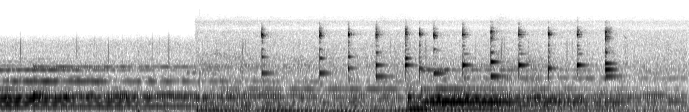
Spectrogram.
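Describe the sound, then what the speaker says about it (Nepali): A mobile phone's ringtone plays, starting with sustained electronic tones and then moving into a quick run of bright, chiming pulses in a regular rhythm, close and clear with no talking. "दर्शन के हो छोरो, त फोनै उठाउँदिनस् त"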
